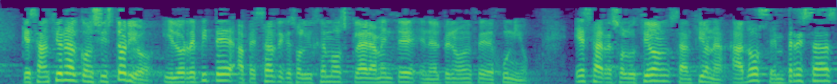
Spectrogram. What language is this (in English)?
Spanish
